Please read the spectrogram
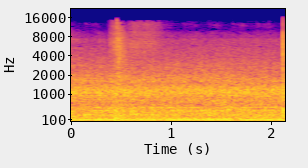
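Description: Steady low hum over even background noise, with a brief faint rustle of silk sarees being handled about half a second in.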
